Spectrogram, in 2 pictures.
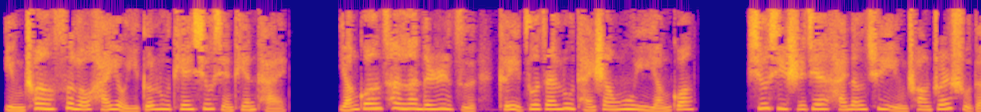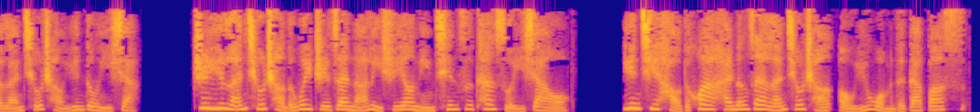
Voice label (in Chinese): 迅捷文字转语音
